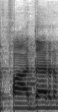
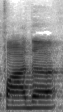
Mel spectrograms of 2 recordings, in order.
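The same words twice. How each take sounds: First: फादर with a full R at the end; final R sounded. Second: फादर ending in 'duh', no R; silent R. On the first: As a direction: pronounce the last R of फादर. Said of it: "ऐसे र को पूरा नहीं बोलते". (फादर का आख़िरी र पूरा) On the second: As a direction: drop the final R of फादर. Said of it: "र थोड़ा silent होता है". (फादर का आख़िरी र silent) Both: Shown as a demonstration.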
